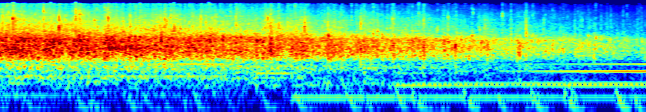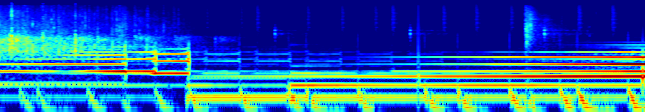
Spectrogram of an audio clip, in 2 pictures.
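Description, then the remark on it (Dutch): An audience at a Studium Generale lecture at Utrecht University claps in a dense, steady burst of applause that gradually thins and fades, while sustained musical tones swell underneath and take over by the end. “Heel hartelijk applaus graag.”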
